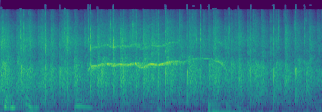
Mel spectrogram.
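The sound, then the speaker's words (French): An audience at an evening event in Mende claps steadily for about four seconds, a dense wash of many hands with a few brief whistles and faint voices mixed in. “Le public peut applaudir.”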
